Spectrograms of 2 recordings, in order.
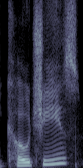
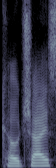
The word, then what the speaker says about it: Cochise: my own theme would be Cochise as I think how it's pronounced c-o-c-h-i-s-e um I used to mispronounce it coach ice I think for the longest time but that song's just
